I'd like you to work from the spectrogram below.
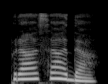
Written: ಪ್ರಾಸಾದ

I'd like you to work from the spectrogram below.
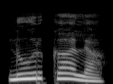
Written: ನೂರ್ಕಾಲ

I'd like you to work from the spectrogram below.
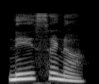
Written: ನೆಸಣ

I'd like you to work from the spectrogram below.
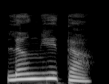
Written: ಲಂಘಿತ

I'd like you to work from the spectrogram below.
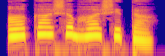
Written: ಆಕಾಶಭಾಷಿತ

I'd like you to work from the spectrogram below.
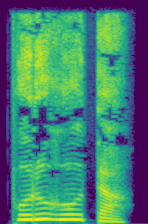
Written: ಪೌರೋಹಿತ

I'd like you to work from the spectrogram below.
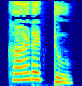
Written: ಕಾಡಟ್ಟು

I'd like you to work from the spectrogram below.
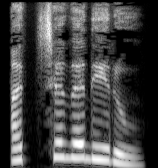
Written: ಅಚ್ಚಗದಿರು

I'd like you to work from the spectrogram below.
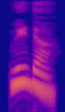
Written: ವಿಟ್

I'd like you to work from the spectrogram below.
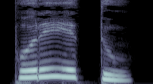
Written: ಪಿರಿಯಾದಿ

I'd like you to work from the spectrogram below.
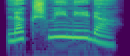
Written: ಲಕ್ಷ್ಮೀನೀಡ

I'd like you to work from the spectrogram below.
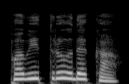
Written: ಪವಿತ್ರೋದಕ

